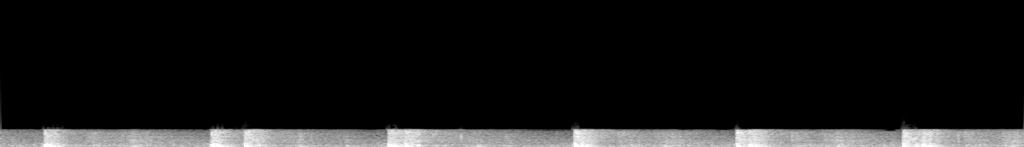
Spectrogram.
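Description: Rifle gunshots, single shots fired at an irregular pace from two rifles, one a bullpup carbine. There are about eight shots, spaced one to two seconds apart with a couple of quick pairs, each with a short echo after it.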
